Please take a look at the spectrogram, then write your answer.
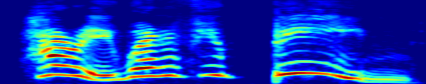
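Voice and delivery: put-on very high, loud squeak of a worried girl; a sudden squeak of relief and worry. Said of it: "Hermione squeaked".

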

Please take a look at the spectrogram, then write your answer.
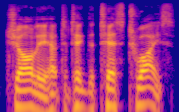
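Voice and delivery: cheeky, lifted pitch; grinning. A narrator's reading. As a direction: tease an absent brother with a grin.

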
